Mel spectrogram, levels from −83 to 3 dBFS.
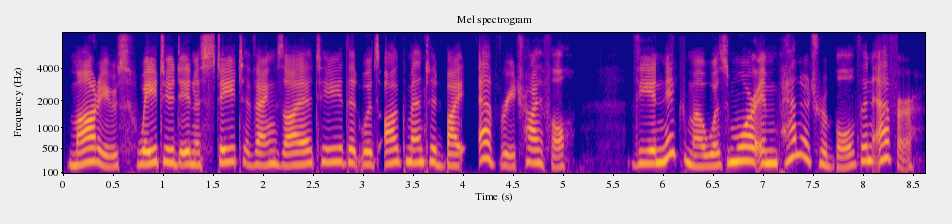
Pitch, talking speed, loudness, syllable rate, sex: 225 Hz, 140 wpm, -17 LUFS, 4.7 syllables/s, female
